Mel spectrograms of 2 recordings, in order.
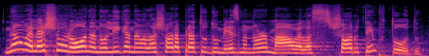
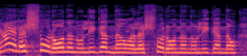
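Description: First: Dismissive mother. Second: Lightly voiced mother brushing it off, a bit higher; a hint of a careless mom waving it away; dismissive mother. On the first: Retold or imitated. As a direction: imitate a careless mom waving the crying away, picking up speed. (mãe desdenhosa, mais alta e mais rápida) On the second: (uma mãe desdenhosa, levemente imitada) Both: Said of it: "vi uma mãe falando assim".

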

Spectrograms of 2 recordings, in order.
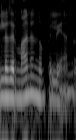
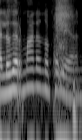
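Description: First: Said in the usual way. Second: "Los hermanos no pelean" in a mild mock yell; retold dad yelling. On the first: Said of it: "ahí aprendí". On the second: Dad scolding his daughter while hitting her, in a mild mock yell. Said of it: "me daba y me daba y me decía".

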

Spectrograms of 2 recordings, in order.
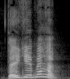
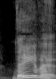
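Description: First: "They get mad" said loud and high; emphatic repeat. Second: Said in the usual way. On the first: Real, not acted.

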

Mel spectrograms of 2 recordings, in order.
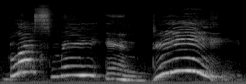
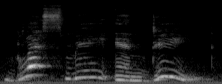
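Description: First: Slow, high pleading prayer; drawn-out higher plea "Bless me indeed". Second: Slow plea with less lift; "Bless me indeed" slow and steady; pleading prayer. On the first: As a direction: beg God slowly for blessing. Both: Retold or imitated. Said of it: "like Jabez".

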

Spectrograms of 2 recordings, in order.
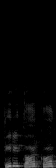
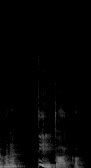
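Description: First: "Tiri tarka!" cried out high and drawn out in wonder; amazed exclamation. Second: Said in the usual way. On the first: A narrator's reading. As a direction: gasp it out, slow and astonished. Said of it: "kiáltott fel csodálkozó mezeiné". (csodálkozó, elnyújtott felkiáltás) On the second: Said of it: "kiáltott fel csodálkozó".

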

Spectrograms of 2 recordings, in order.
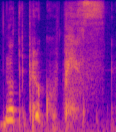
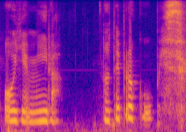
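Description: First: Very slow whisper with a laugh; whispered consoling. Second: Slow, raised, gentle reassurance; imitated consoling. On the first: Retold or imitated. Taxi driver consoling the student at her house, slow whisper. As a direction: stretch it out in a breath of amused whisper. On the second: Taxi driver consoling the student at her house, slow and soothing.

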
